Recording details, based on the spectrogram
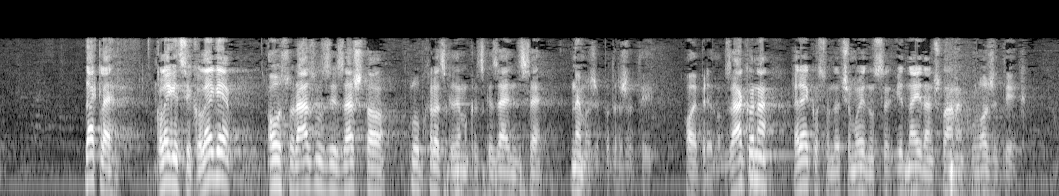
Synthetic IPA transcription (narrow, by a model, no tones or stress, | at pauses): d̪akle̞ko̞leɡit̪seiko̞le̞ːɡe̞o̞ʋosuɾaːzlˠozizaʃt̪o̞klˠuːbxr̩ʋat̪sked̪e̞mokɾat̪ske̞zajed̪nit̪se̞ | ne̞moʒepo̞d̪r̩ʒat̪i | o̞ʋajpɾjed̪lo̞̰ɡzaːko̞naɾe̞kosamd̪at͡ɕemojed̪nosjed̪najed̪ant͡ʃlˠaːnakulo̞ʒit̪i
